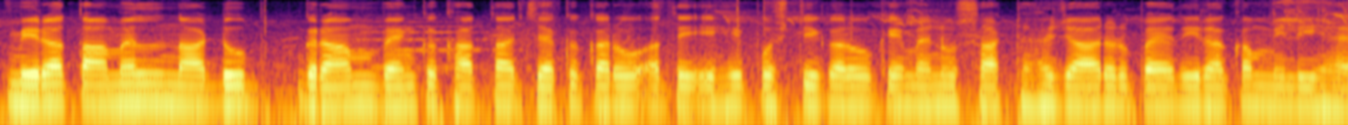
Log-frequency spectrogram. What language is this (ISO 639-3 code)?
pan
